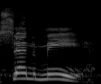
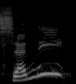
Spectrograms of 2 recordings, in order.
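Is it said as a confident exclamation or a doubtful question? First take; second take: exclamation; question. First: It is said as a confident exclamation. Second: It is said as a doubtful question.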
